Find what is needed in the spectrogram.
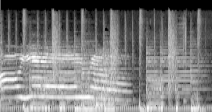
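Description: A long drawn-out vocal cry, wavering at first and then sliding slowly down in pitch for almost three seconds, over background music with a steady beat.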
